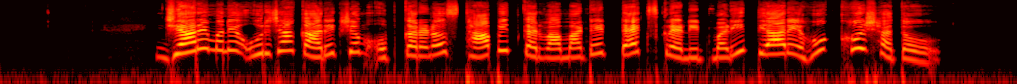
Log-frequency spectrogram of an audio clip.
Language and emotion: Gujarati, happy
